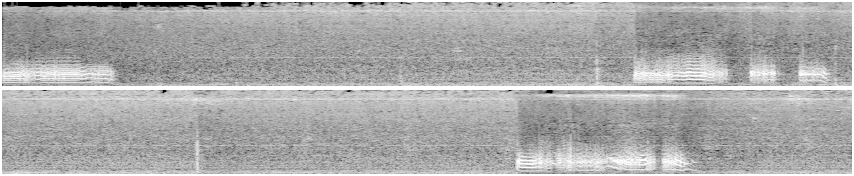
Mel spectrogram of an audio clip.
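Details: Sleeping Toy Poodle snoring: three bursts of wavering, whistle-like nasal snores roughly seven seconds apart, with a steady low hum and quiet breathing between them.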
